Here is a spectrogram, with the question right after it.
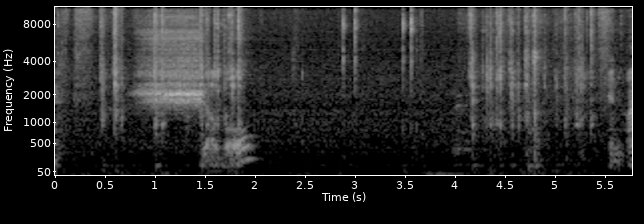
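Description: Quick bursts of computer keyboard typing, with irregular key clicks coming and going at close range under a brief bit of speech.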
